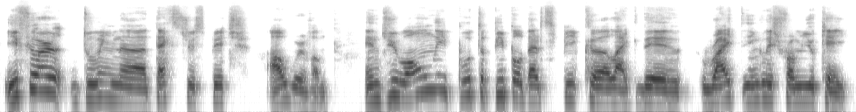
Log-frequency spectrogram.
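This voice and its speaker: Brazilian-accented interviewer, dry close sound. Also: male voice, on the high side, expressive, measured pace, no echo. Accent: Brazilian Portuguese. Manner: searching for words, hesitant. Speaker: interviewer, host. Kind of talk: conversational interview questions.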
